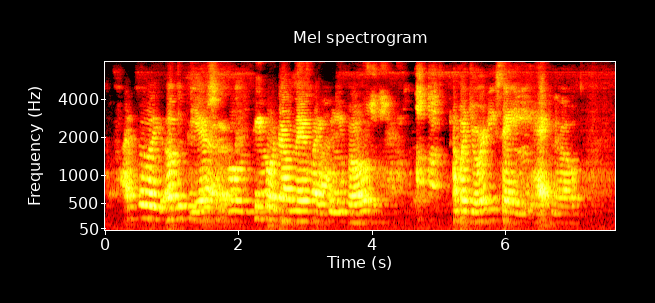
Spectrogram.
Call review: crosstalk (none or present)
present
